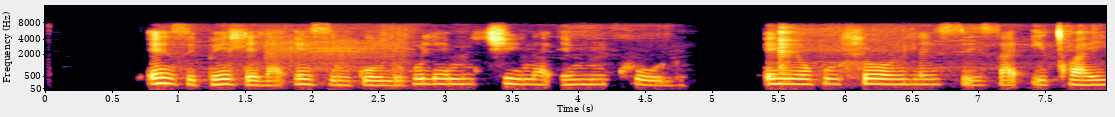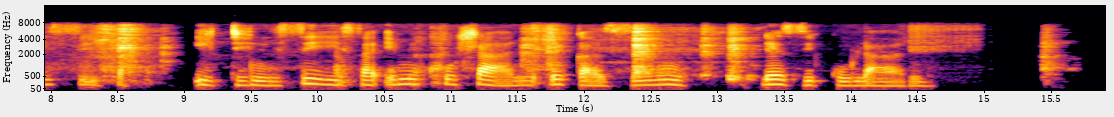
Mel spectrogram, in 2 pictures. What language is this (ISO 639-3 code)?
nde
